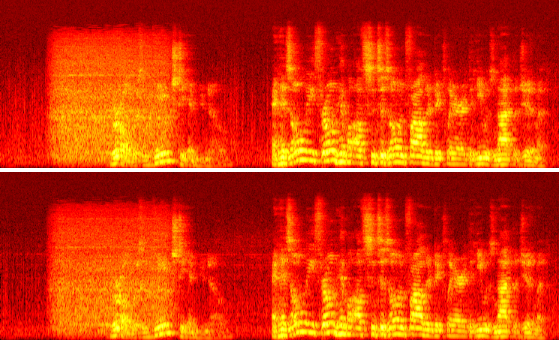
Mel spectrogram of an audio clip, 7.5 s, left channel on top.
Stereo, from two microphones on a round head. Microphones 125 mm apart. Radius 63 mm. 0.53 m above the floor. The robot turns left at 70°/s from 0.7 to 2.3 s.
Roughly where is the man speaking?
Centre.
